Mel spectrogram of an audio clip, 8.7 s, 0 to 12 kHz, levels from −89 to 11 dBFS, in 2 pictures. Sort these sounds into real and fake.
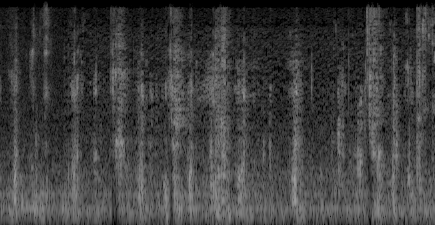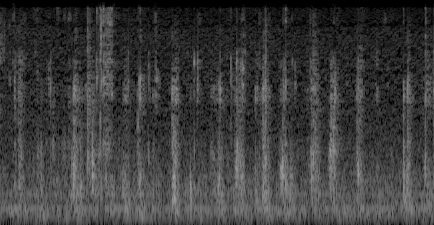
real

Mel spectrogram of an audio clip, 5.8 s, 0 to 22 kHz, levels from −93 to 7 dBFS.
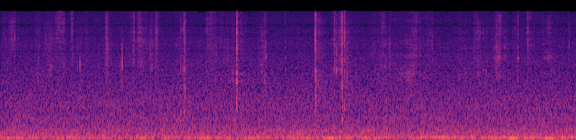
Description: real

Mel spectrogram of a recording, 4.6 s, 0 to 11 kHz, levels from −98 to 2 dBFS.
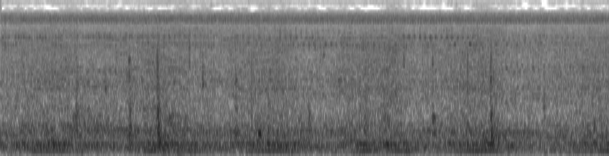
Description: real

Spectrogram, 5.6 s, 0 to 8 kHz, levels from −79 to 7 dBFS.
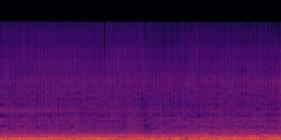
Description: fake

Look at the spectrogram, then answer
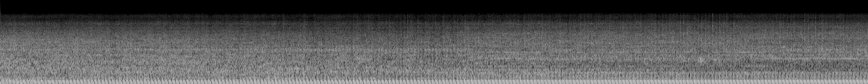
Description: fake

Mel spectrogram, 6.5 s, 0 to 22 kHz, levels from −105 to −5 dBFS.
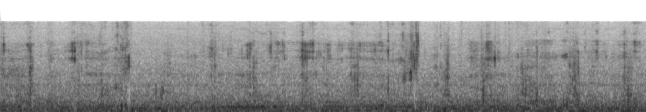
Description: real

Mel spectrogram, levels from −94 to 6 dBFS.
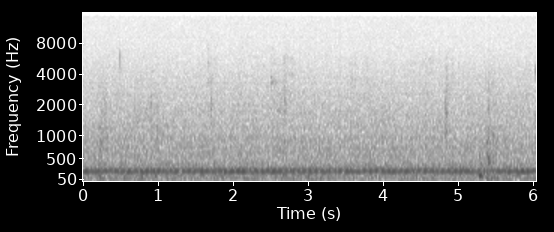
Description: fake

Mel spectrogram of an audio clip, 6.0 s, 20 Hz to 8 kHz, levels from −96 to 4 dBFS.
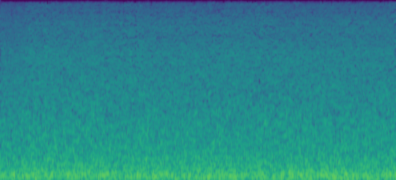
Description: fake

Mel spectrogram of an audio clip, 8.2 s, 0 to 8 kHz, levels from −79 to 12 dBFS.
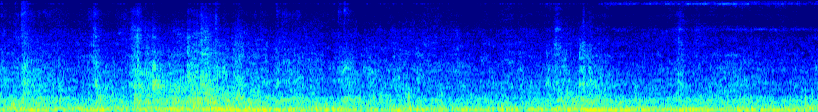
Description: fake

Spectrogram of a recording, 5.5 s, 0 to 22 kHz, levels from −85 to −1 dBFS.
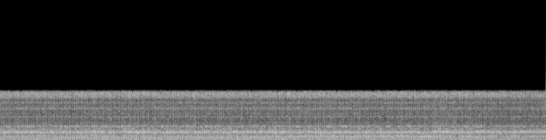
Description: real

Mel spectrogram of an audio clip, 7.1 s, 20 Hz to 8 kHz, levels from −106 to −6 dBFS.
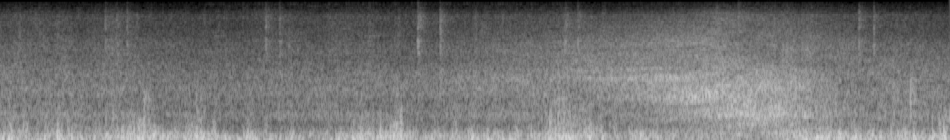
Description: fake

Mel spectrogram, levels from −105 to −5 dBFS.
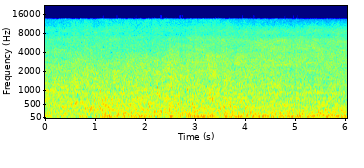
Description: fake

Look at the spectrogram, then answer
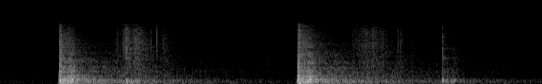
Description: fake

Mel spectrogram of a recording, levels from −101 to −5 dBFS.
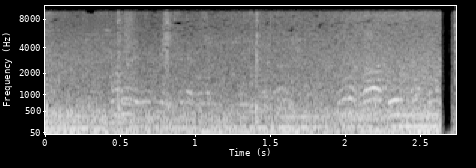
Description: real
